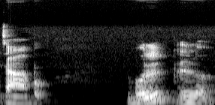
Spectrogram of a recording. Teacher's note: ক্রিয়াপদের অন্ত ও সাধারণত সংবৃত বা ও এর মতো উচ্চারিত হয়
